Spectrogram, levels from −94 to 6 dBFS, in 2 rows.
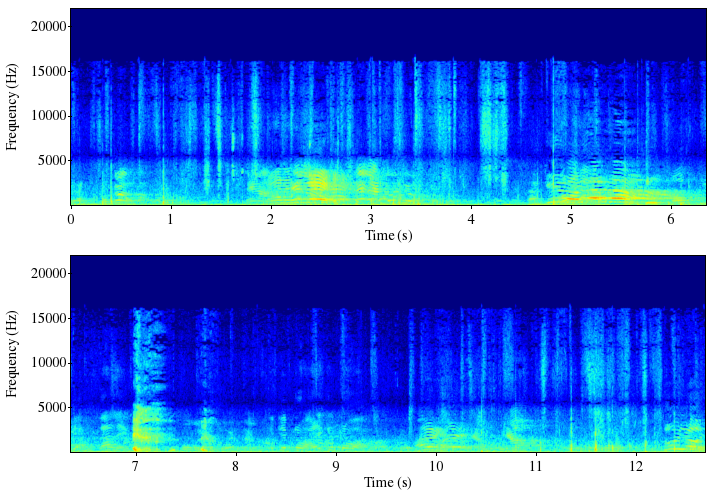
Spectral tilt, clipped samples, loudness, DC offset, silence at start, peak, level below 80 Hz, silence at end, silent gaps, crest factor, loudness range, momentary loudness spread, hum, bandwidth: -4.5 dB/octave; under 0.1%; -33 LUFS; under 0.1%; 0 s; -10 dBFS; -40 dBFS; 0 s; none; 22 dB; 10 LU; 15 LU; none; 16.5 kHz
